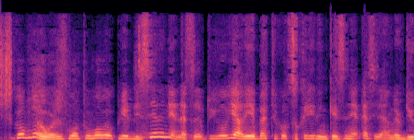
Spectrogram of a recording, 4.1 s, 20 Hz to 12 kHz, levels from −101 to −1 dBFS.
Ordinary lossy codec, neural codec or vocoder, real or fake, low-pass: AAC, 32 kbps; codec, 16 kHz in and 24 kHz out, 0.4 kbps, LongCat-Audio-Codec, four codebook decoder; fake; 10.8 kHz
